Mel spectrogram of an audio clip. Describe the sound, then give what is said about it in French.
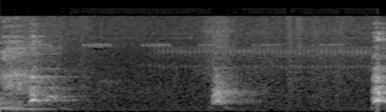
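A dog barks three times, each bark separated by a couple of seconds of quiet, fairly loud with nothing else going on. “Je vais commencer par tuer ce chien, et puis on verra après.”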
